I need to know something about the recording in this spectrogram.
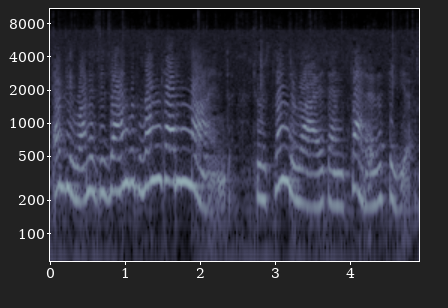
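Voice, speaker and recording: A 1930s American woman reads a scripted shopping feature for radio. Her voice sits fairly high and her delivery is polished and promotional. The old recording is muffled, with faint noise underneath. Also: moderate pace. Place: radio studio. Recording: muffled, noisy 1939 radio disc recording.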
